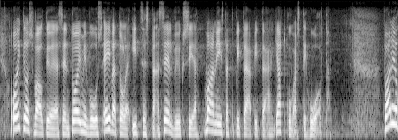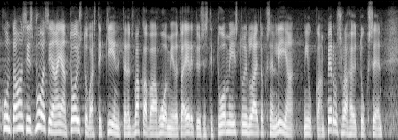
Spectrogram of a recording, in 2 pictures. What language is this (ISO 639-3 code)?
fin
